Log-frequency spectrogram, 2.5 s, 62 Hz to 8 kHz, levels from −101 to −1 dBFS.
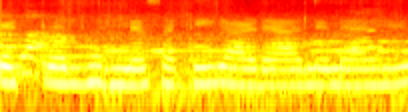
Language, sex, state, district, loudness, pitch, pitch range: Marathi, female, Maharashtra, Mumbai Suburban, -15 LUFS, 215 Hz, 205-220 Hz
